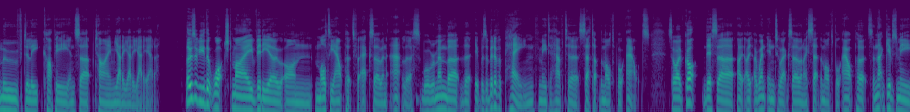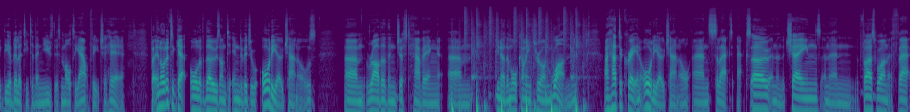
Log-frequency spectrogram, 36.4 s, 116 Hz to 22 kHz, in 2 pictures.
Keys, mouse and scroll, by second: 12.0 Tab, 25.2 Tab, 25.5 space, 28.7 Tab, 29.3 Tab, 29.9 space, 30.4 super+t.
